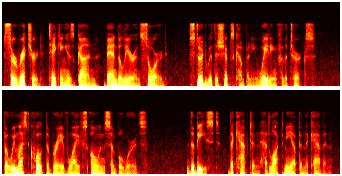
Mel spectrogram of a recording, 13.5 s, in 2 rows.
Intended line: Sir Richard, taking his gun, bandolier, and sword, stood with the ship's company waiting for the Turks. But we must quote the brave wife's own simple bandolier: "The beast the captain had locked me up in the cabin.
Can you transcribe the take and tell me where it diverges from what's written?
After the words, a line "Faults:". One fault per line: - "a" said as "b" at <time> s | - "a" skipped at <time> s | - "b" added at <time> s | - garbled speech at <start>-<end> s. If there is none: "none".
Sir Richard, taking his gun, bandolier, and sword, stood with the ship's company waiting for the Turks. But we must quote the brave wife's own simple words: "The beast the captain had locked me up in the cabin.
Faults:
- "bandolier" said as "words" at 9.2 s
